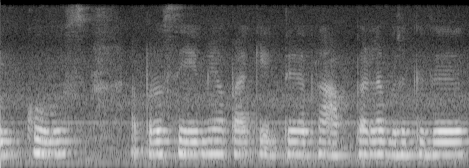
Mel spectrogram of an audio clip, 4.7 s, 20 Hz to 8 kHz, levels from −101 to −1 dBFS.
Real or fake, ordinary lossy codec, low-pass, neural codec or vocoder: real; none; 7.2 kHz; none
